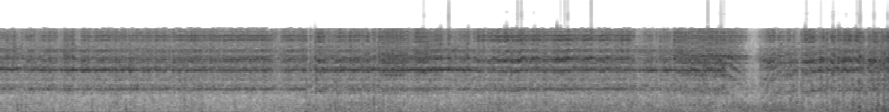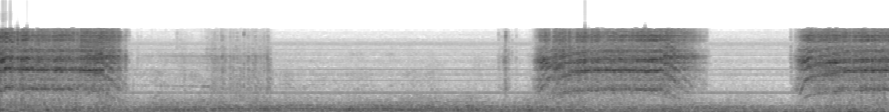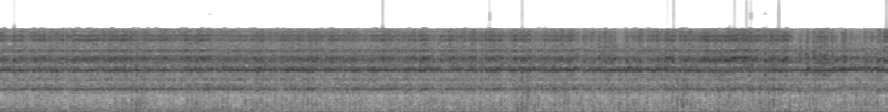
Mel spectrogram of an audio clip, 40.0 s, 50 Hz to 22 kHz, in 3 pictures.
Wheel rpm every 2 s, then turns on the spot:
230, 230, 230, 220, 230, 170, 220, 160, 10, 0, 30, 170, 40, 220, 230, 230, 240, 230, 230, 220.
16-18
